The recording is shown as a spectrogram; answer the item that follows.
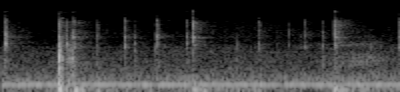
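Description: Brayer rolling paint across a Gelli gel printing plate, giving a tacky crackle with a few sharp scattered clicks, over a steady low hum.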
